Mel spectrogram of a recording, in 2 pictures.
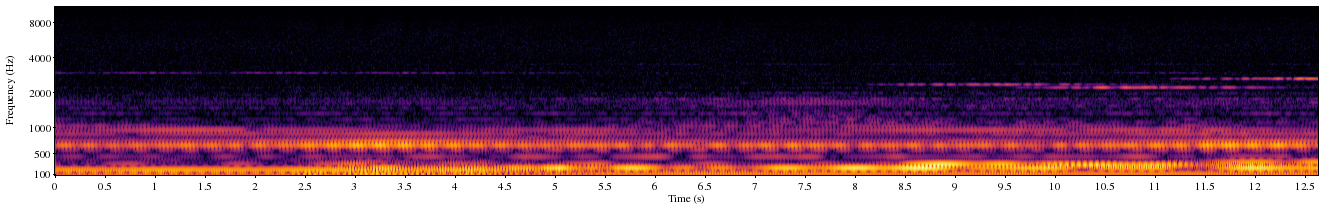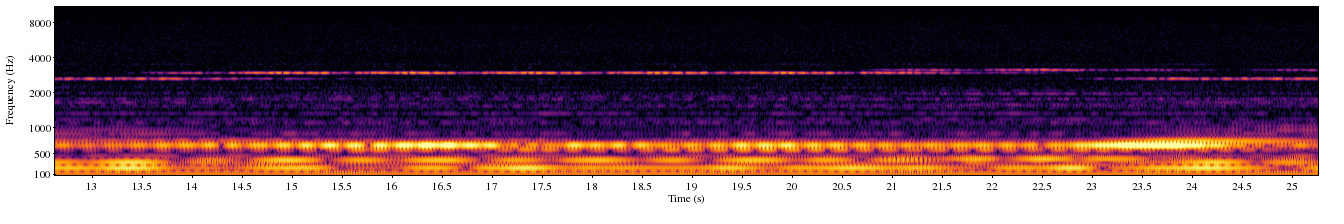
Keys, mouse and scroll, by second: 4.6 ctrl+z.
